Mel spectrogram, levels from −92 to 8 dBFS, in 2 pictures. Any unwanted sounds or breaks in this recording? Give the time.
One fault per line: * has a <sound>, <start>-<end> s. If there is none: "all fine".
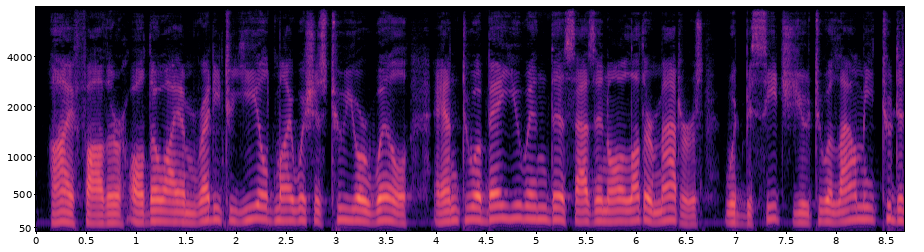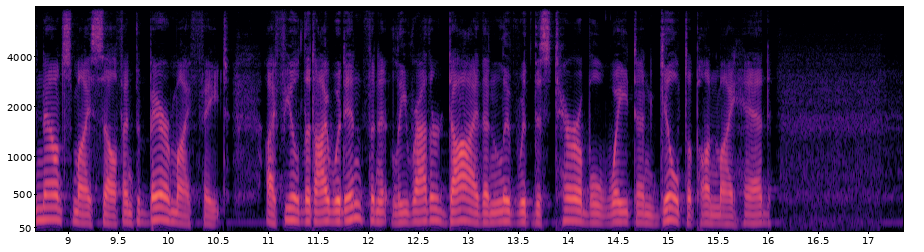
all fine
